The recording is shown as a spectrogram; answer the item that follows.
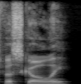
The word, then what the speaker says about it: Viscoli: Quite observant, Miss Viscoli. He pronounced her name perfectly. Long O sound and all.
